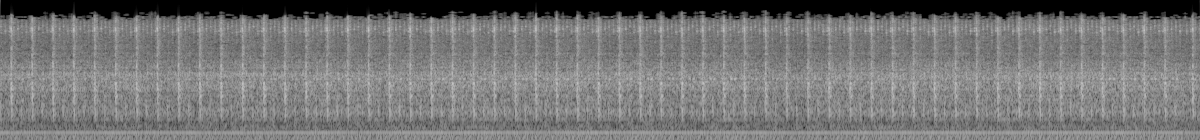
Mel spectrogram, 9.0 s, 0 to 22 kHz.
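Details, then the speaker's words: Audi RS Q3, warm idle, stethoscope on cam cover over hydraulic lifters; fast, even light ticking about two per second, loudest from top end, worsening over time and on revving, not timing chain; suspected lifter tap, unconfirmed; ticking at idle. "now the noise has got a little bit worse again so I'm going to use my uh stethoscope here and I'm just going to put it above where the hydraulic lifters are on each camp and just see if I can hear any pronounced tapping"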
